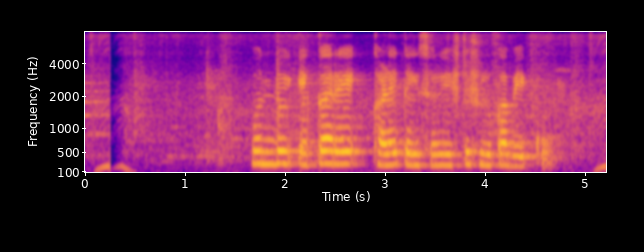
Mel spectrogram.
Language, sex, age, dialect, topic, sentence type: Kannada, female, 18-24, Central, agriculture, question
